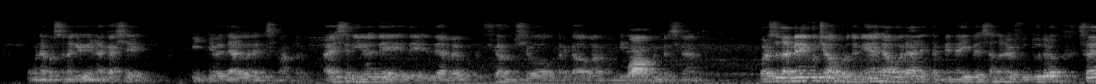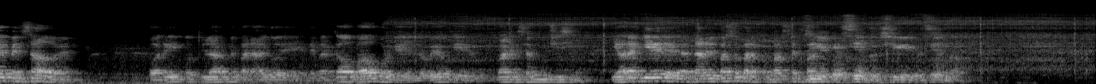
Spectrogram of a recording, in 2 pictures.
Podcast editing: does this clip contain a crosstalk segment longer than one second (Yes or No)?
No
